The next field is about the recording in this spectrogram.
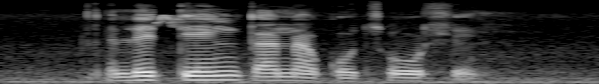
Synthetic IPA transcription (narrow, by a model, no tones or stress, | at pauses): lɪtʼeŋ̩kʼanakʼɔt͡sʼʊːɬɪ̰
